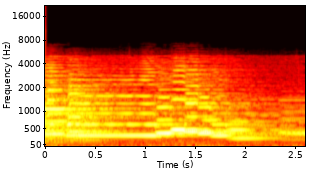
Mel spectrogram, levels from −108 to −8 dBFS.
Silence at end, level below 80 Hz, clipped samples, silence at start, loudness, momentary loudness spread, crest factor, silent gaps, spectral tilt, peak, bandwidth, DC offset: 0 s; -56 dBFS; under 0.1%; 0 s; -18 LUFS; 17 LU; 14 dB; none; -8 dB/octave; -4 dBFS; 5.4 kHz; under 0.1%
